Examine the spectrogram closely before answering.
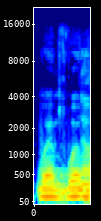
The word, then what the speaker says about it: Wim Hof: Wim Hof. Wim Hof, just you're saying it right, just Wim instead of N. Wim. M instead of N.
